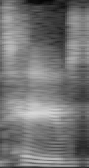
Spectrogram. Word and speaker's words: Toews: And but yeah, my mother's name is Lowen or Laven, pronounced with this, similarly to Taves, the Oew, but Lowen Laven.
